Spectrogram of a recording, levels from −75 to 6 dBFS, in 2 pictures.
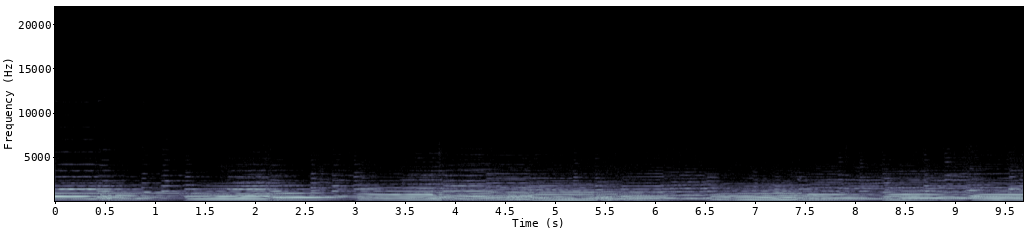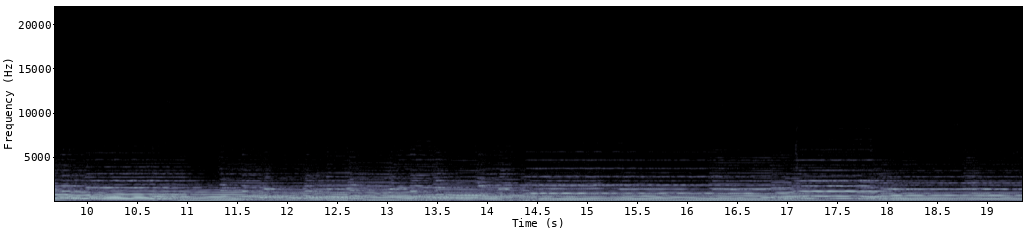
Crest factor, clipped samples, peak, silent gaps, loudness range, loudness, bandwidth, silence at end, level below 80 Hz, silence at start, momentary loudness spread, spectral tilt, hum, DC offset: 16 dB; under 0.1%; -8 dBFS; none; 3 LU; -24 LUFS; 6.2 kHz; 0 s; -56 dBFS; 0 s; 6 LU; -9 dB/octave; none; under 0.1%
